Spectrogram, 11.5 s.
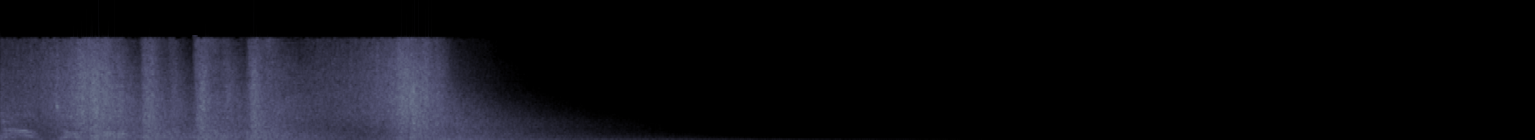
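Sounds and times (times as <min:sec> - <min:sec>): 
percussion: 0:00.0 - 0:07.4.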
